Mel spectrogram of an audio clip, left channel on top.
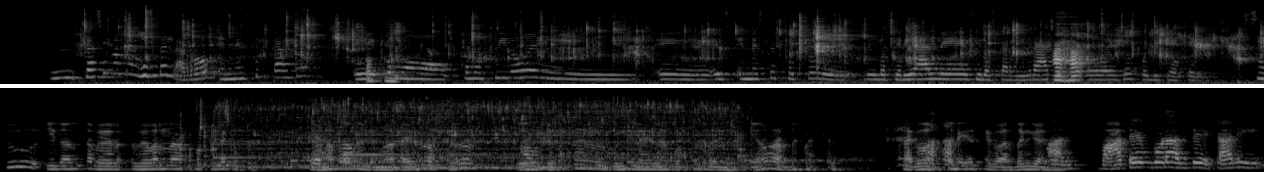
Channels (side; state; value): both; different; correlation 0.00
